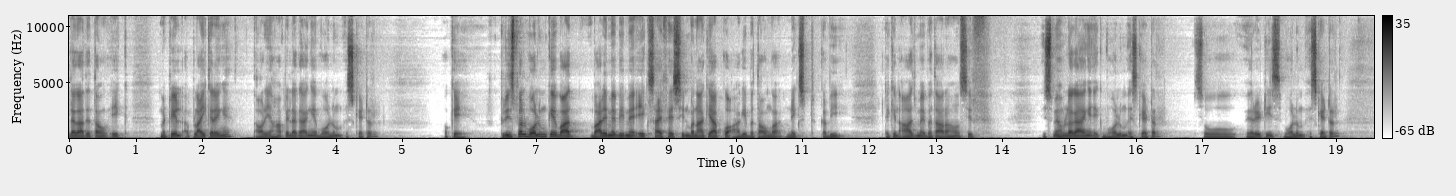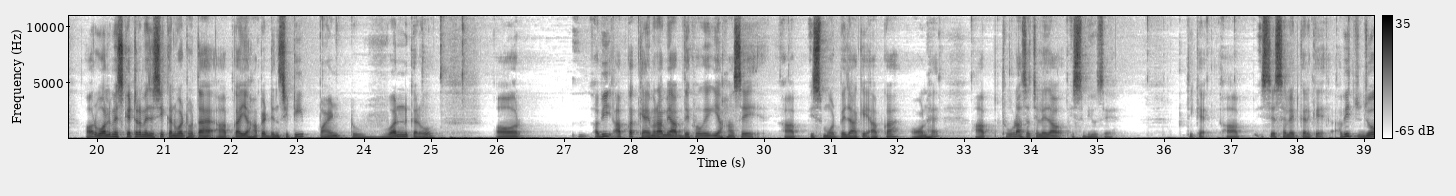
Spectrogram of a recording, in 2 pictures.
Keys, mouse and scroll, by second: 0.1-5.5 drag, 22.6-25.7 drag, 30.2 click, 32.6-33.5 middle drag, 33.5 scroll down 2, 33.9-35.9 shift+middle drag, 35.9 scroll up 2, 36.4-37.5 shift+middle drag, 37.5 click, 38.1 scroll down 2, 38.5-38.9 shift+middle drag, 38.9 scroll up 2.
